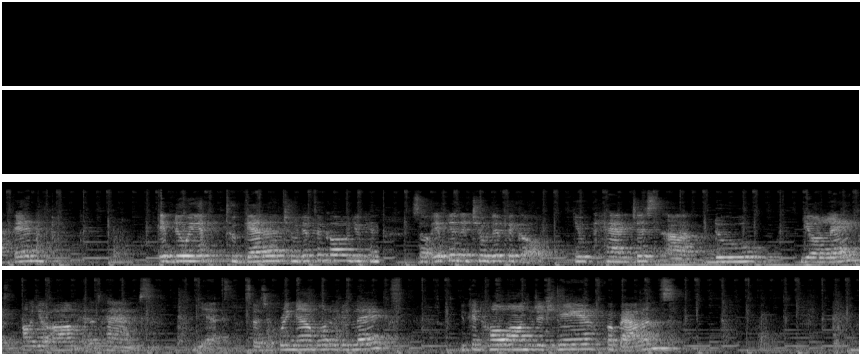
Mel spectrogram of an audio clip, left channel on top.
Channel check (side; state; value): left; silent; digital silence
